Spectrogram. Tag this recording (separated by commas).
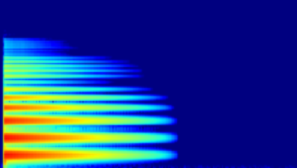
Keyboard (musical), Music, Piano, Musical instrument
